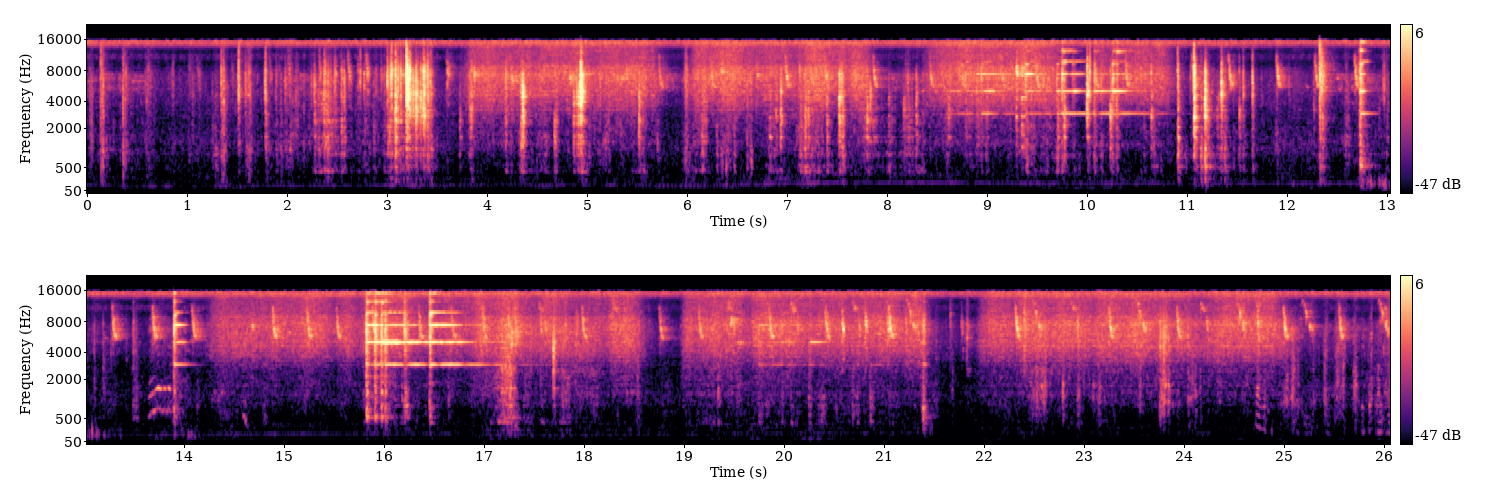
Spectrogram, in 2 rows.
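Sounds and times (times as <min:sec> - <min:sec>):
steel chain clinking and rattling: 0:01.2 - 0:18.0, 0:19.2 - 0:21.5.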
